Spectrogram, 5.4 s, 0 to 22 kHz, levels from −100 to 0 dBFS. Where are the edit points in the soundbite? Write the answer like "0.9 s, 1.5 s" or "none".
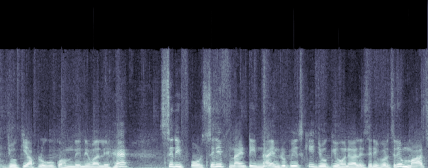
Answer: none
